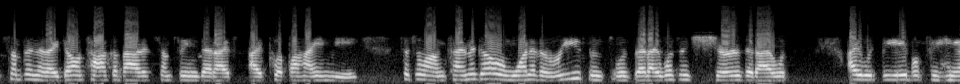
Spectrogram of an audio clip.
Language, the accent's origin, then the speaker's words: English; Prince Edward Island, Canada; And my father was American. But I was born and raised in Prince Edward Island, although I have the opportunity to travel back and forth between the two countries often.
